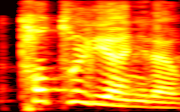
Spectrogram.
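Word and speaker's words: Tertullian: 바로 뭐냐면 터틀리였었어 테러툴리안으로서 이걸 영어 발음으로 하면 터틀리안이라고 하는데요 이분이 성경에 있는 것을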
